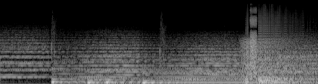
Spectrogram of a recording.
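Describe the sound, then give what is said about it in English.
A wooden barricade blocking the way in a cave is smashed as a character crashes into it: a few heavy thudding impacts, then a loud final crash with a crackling burst of splintering as it breaks apart, all over a steady low droning hum. “He crashes into the barricade and it breaks apart.”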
